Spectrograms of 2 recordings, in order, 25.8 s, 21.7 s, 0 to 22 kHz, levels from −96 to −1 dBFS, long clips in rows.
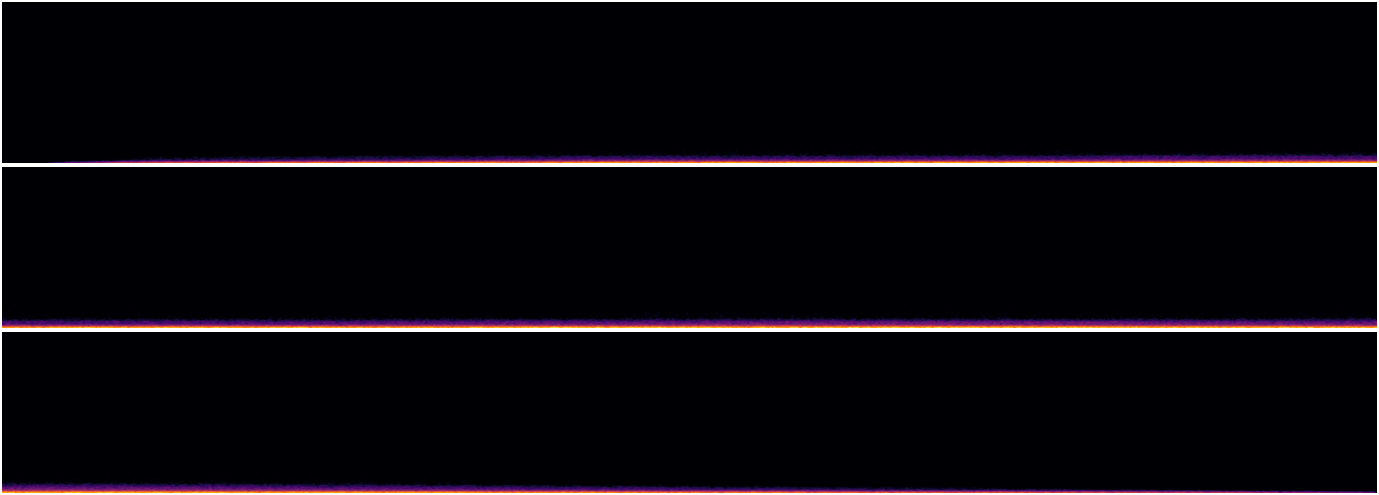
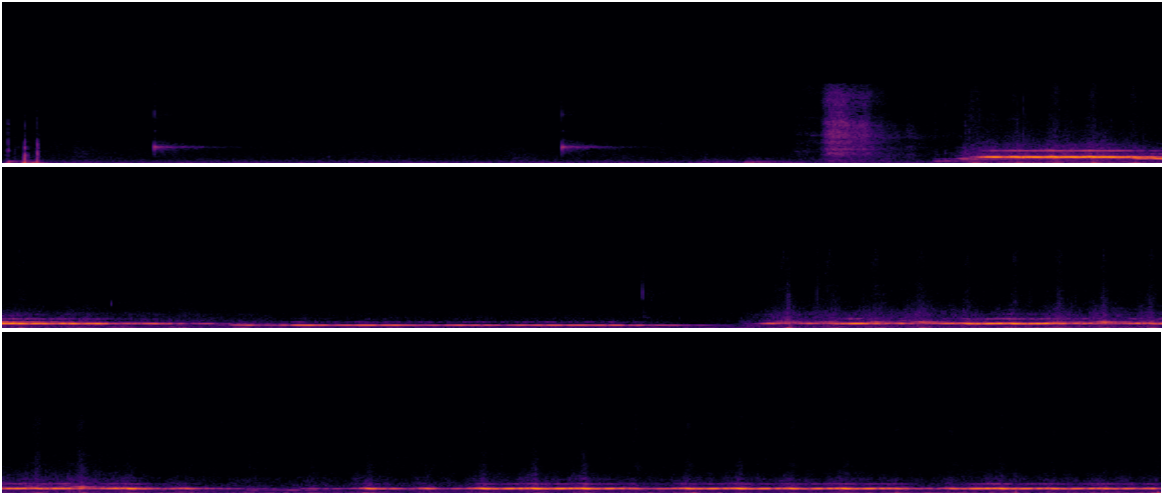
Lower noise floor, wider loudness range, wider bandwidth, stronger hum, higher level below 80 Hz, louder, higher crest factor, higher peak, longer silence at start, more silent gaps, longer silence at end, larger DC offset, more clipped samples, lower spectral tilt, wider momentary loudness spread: second, -64 dBFS vs -77 dBFS; about the same, 15 LU vs 15 LU; second, 0.8 kHz vs 6 kHz; neither; first, -28 dBFS vs -66 dBFS; first, -22 LUFS vs -33 LUFS; about the same, 16 dB vs 18 dB; first, -4 dBFS vs -16 dBFS; first, 0.95 s vs 0.15 s; neither; first, 1.7 s vs 0 s; first, 0.1% vs under 0.1%; neither; first, -18.5 dB/octave vs -5.5 dB/octave; second, 16 LU vs 21 LU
